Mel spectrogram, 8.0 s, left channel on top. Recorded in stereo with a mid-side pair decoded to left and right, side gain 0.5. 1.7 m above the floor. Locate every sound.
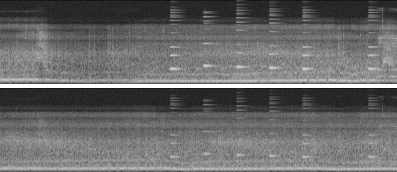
3.4 s a ringtone: 50° left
